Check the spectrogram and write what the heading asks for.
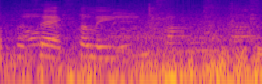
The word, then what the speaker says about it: Patek Philippe: Pronounce that. Dior? No. Patek Philippe? Yeah, Patek Philippe.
